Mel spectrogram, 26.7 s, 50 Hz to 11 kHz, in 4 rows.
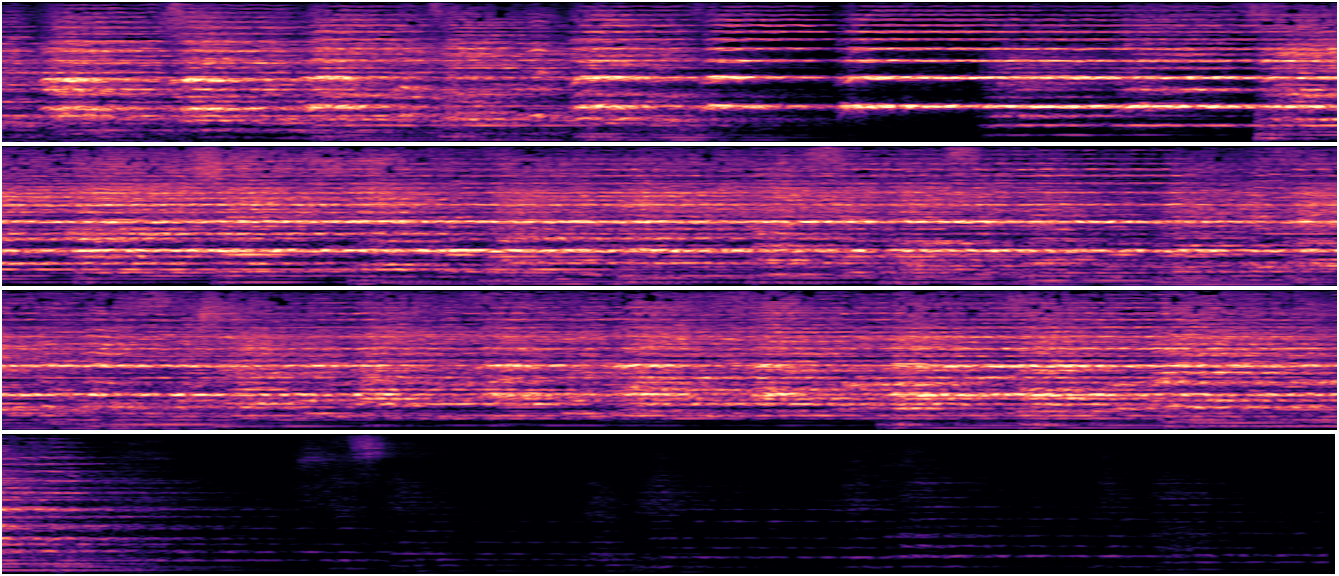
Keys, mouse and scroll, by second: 0.0 click, 1.4 click, 2.7 click, 3.7 click, 4.8 middle click, 5.7 click, 6.5 click, 7.4 click, 8.7-9.1 scroll down 2, 10.5 click, 12.3 click, 14.2 scroll up 2, 14.9-15.5 scroll down 2, 15.6-16.3 scroll up 2, 16.6-17.3 scroll up 2, 17.6-18.3 scroll up 2, 18.4-18.9 scroll up 2, 19.1-19.6 scroll up 2, 19.9-20.4 scroll up 2, 20.5-21.0 scroll down 2, 21.2-21.6 scroll down 2, 21.8-22.2 scroll down 2, 22.3-23.2 scroll down 4, 23.3 scroll down 2, 24.3 click, 25.2 click.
